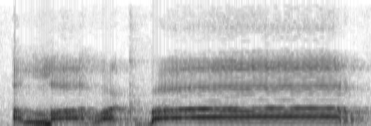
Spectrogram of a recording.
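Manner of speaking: الله أكبر ending on a long held "akbaaar"; wrong stretched akbar. Shown as a demonstration. Teacher mimicking some people's mistake, drawn-out akbaar. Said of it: "بعض الناس ايش يقول؟".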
